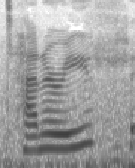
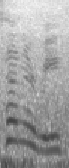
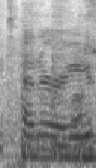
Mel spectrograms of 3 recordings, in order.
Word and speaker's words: Tenerife: Tenerife I think it's Tenerife if you have a Spanish sauce have anything but I think if you're like a white Ringo Hallelujah Tenerife how come all the Brits say teneries it's my first sangria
